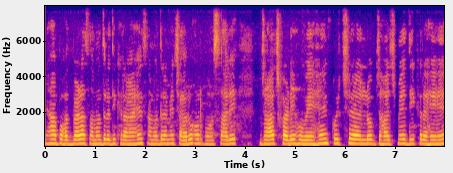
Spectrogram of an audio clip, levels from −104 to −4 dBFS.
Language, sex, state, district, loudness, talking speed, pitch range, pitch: Hindi, female, Chhattisgarh, Bilaspur, -18 LUFS, 180 wpm, 225-245 Hz, 235 Hz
